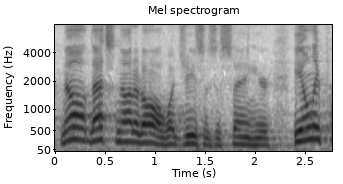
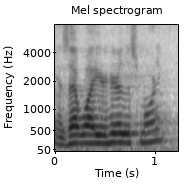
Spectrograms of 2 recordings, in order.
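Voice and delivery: usual speaking voice

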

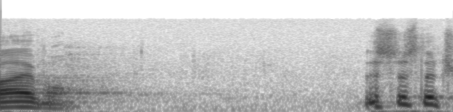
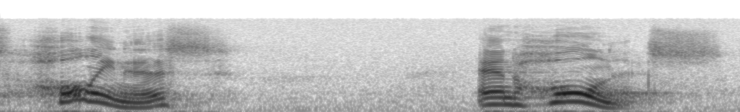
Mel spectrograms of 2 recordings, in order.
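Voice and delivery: holiness and wholeness drawn out slowly, side by side; preacher lingers on holiness and wholeness to match them; slow, stressed; 3 semitones higher, slower than usual. Shown as a demonstration. Preacher to congregation, drawn-out stress on both words. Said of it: "if you'll notice".

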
